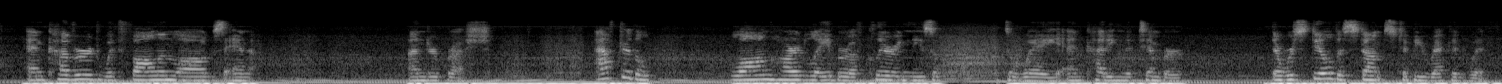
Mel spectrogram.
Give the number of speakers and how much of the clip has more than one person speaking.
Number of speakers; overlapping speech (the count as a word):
one, no overlap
